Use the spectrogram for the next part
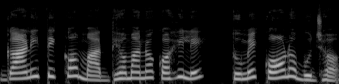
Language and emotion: Odia, neutral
